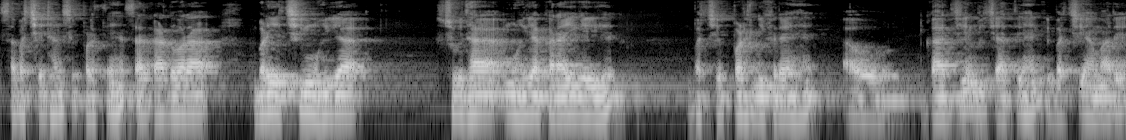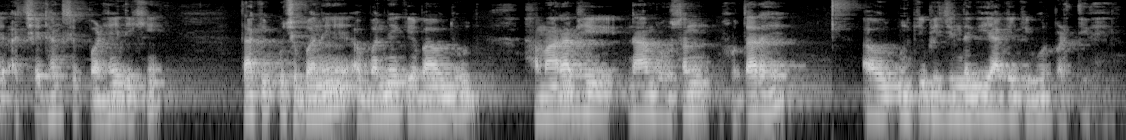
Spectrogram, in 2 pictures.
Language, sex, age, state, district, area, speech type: Hindi, male, 45-60, Uttar Pradesh, Prayagraj, rural, spontaneous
